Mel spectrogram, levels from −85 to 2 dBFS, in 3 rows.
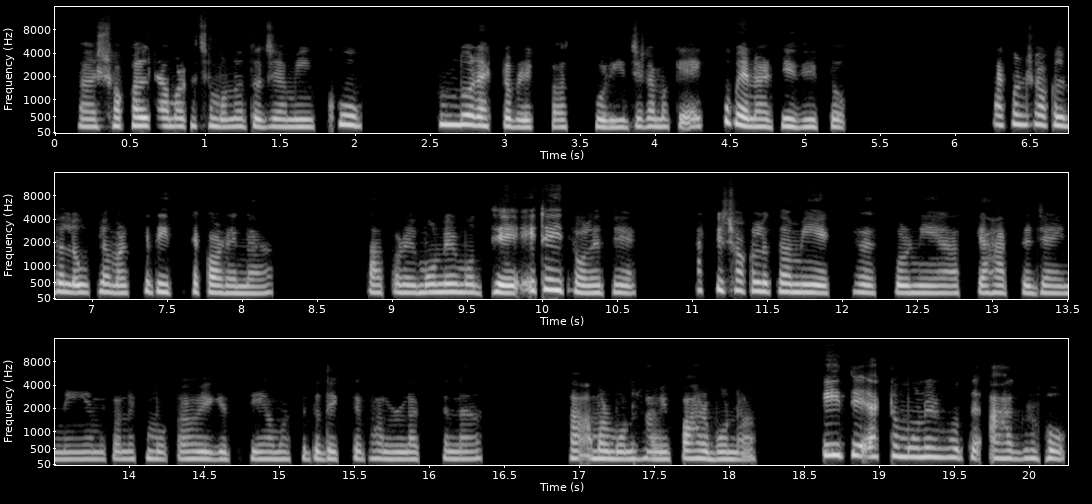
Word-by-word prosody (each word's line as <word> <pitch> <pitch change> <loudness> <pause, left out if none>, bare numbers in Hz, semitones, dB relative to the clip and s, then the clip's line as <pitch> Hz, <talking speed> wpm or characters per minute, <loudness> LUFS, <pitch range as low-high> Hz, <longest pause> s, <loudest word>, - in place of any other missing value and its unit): অ্যা 220 - -2 0.2
সকালটা 235 0 +3
আমার 225 0 0
কাছে 240 0 -5
মনে 215 +1 0
হতো 220 +1 0
যে 220 - -1
আমি 210 0 +2 0.2
খুব 270 -3 +3 0.5
সুন্দর 275 0 +6
একটা 230 - -1
breakfast 205 +1 -3
করি, 200 -1 +2
যেটা 225 0 -1
আমাকে 220 - -3 0.2
খুব 360 -4 0
energy 220 0 +1
দিত। 210 0 -2 1.1
এখন 280 +2 0
সকালবেলা 250 -3 +3
উঠলে 240 +3 -2
আমার 210 0 0
খেতে 255 -3 +1
ইচ্ছে 245 -1 -5
করে 210 -2 +3
না। 200 - -2 0.7
তারপরে 220 0 -1
মনের 235 +1 +4
মধ্যে 225 +2 +3 0.2
এটাই 290 +1 +6
চলে 215 -1 +3
যে 220 - +2 0.5
আজকে 290 +2 0
সকালে 260 -2 +3
তো - - +2
আমি 230 0 +4
exercise 225 0 -4
করিনি, 210 -1 +2
আর - - -2
আজকে 215 - -5
হাঁটতে 210 0 -2
যাইনি। 200 -1 -3
আমি 200 - -5
তো - - -10
অনেক 210 0 -6
মোটা 205 +1 -6
হয়ে 210 -1 +1
গেছি, 205 +2 -6
আমাকে 200 0 -5
তো 215 - +1
দেখতে 210 +2 -4
ভালো 205 -2 -2
লাগছে 200 +2 -7
না। - - -3 0.7
আ - - +3
আমার 220 -1 +4
মনে 205 +1 +1
হয় 215 - -3
আমি 205 - -1
পারব 220 -2 +1
না। - - -6 0.6
এইযে 315 0 +4
এত 280 - -12
মনের 265 0 +3
মধ্যে 235 -2 -2 0.2
আগ্রহ, 225 0 -3
220 Hz, 195 wpm, -22 LUFS, 210-245 Hz, 1.1 s, সুন্দর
